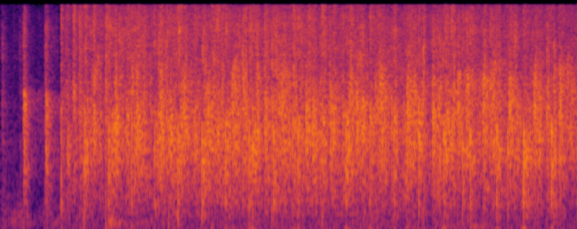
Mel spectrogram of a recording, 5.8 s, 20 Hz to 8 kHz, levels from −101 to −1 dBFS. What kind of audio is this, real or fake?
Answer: real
